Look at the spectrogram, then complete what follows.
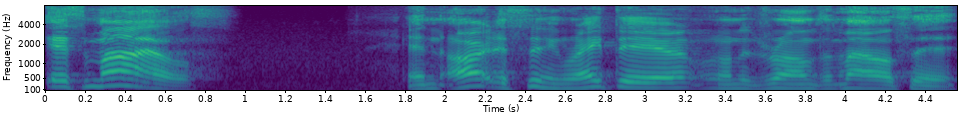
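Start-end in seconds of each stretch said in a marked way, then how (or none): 0.0-0.9 loudly said in mimicked voice. Retelling how someone answered the phone at a rehearsal: imitating someone saying it loudly. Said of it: "says real loud".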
